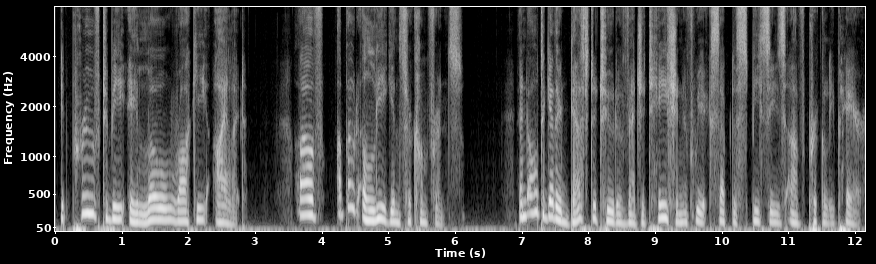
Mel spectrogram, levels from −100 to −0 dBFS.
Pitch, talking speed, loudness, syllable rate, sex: 140 Hz, 135 wpm, -18 LUFS, 4.8 syllables/s, male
